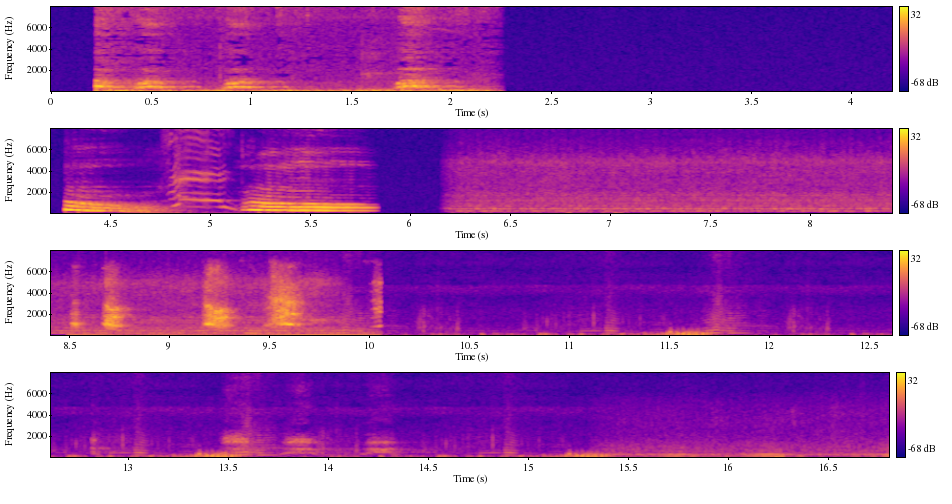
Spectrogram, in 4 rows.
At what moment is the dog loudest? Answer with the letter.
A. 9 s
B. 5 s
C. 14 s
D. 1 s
B.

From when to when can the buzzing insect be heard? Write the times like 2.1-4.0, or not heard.
6.2-16.7.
